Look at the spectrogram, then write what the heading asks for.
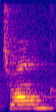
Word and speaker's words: zhong: In China, they were known as Bianzhong or Zhong, which is spelled Zong, like Bronzong.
